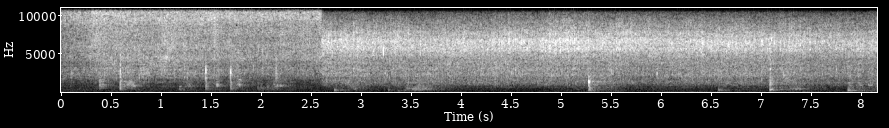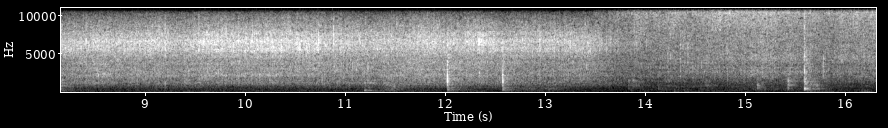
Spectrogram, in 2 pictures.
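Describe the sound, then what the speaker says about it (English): Chopped garlic with salt and black pepper frying over high heat in a pan, a steady close sizzle with scattered spoon-stirring scrapes and clicks throughout, no voices. "the chopped garlic, salt, black pepper, and we're going to cook this for 3 minutes"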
